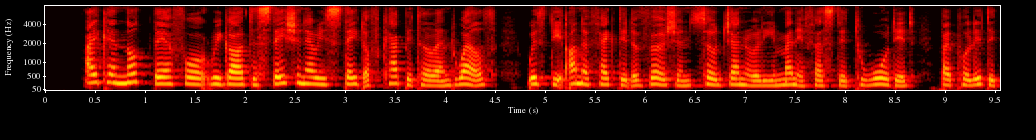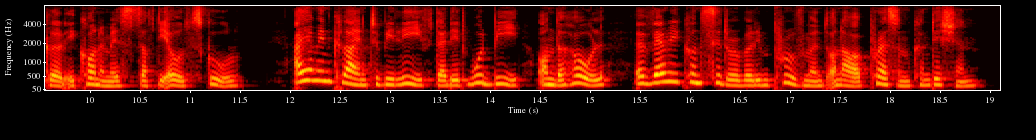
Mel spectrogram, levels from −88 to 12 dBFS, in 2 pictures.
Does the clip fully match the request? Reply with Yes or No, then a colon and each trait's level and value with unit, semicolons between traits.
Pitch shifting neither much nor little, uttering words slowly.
No: average, 4.2 semitones; average, 150 wpm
